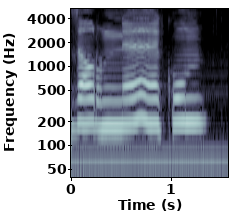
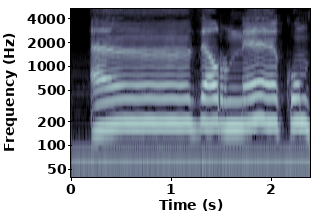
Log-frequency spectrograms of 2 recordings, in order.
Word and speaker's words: أنذرناكم: إنا أنذرناكم، أنذرناكم، عندنا حرف الذال، وحرف الذال من الحروف الإيه؟ اللثوية اللي هي حروف إخراج اللسان، فتنطق هكذا: أنذرناكم أنذرناكم، تخرج لسانك في حرف الذال، أنذرناكم عذابا أنذرناكم عذابا.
